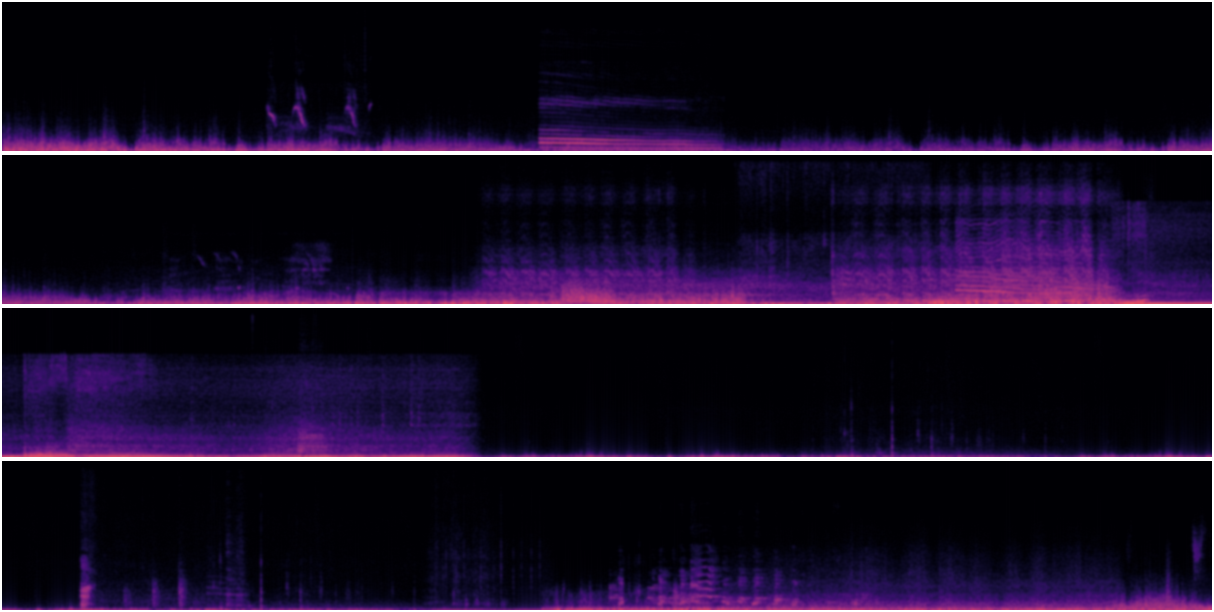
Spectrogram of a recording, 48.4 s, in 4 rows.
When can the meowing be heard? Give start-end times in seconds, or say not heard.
5.3-7.2, 21.6-23.6, 37.0-38.7.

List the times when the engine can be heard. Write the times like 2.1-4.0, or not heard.
16.8-29.0.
